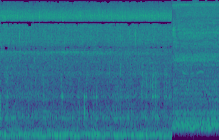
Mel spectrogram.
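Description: A pot of haleem ingredients simmering and bubbling steadily in an open pressure cooker, with a few faint ticks. A low rumble under it cuts off abruptly just before the end.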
